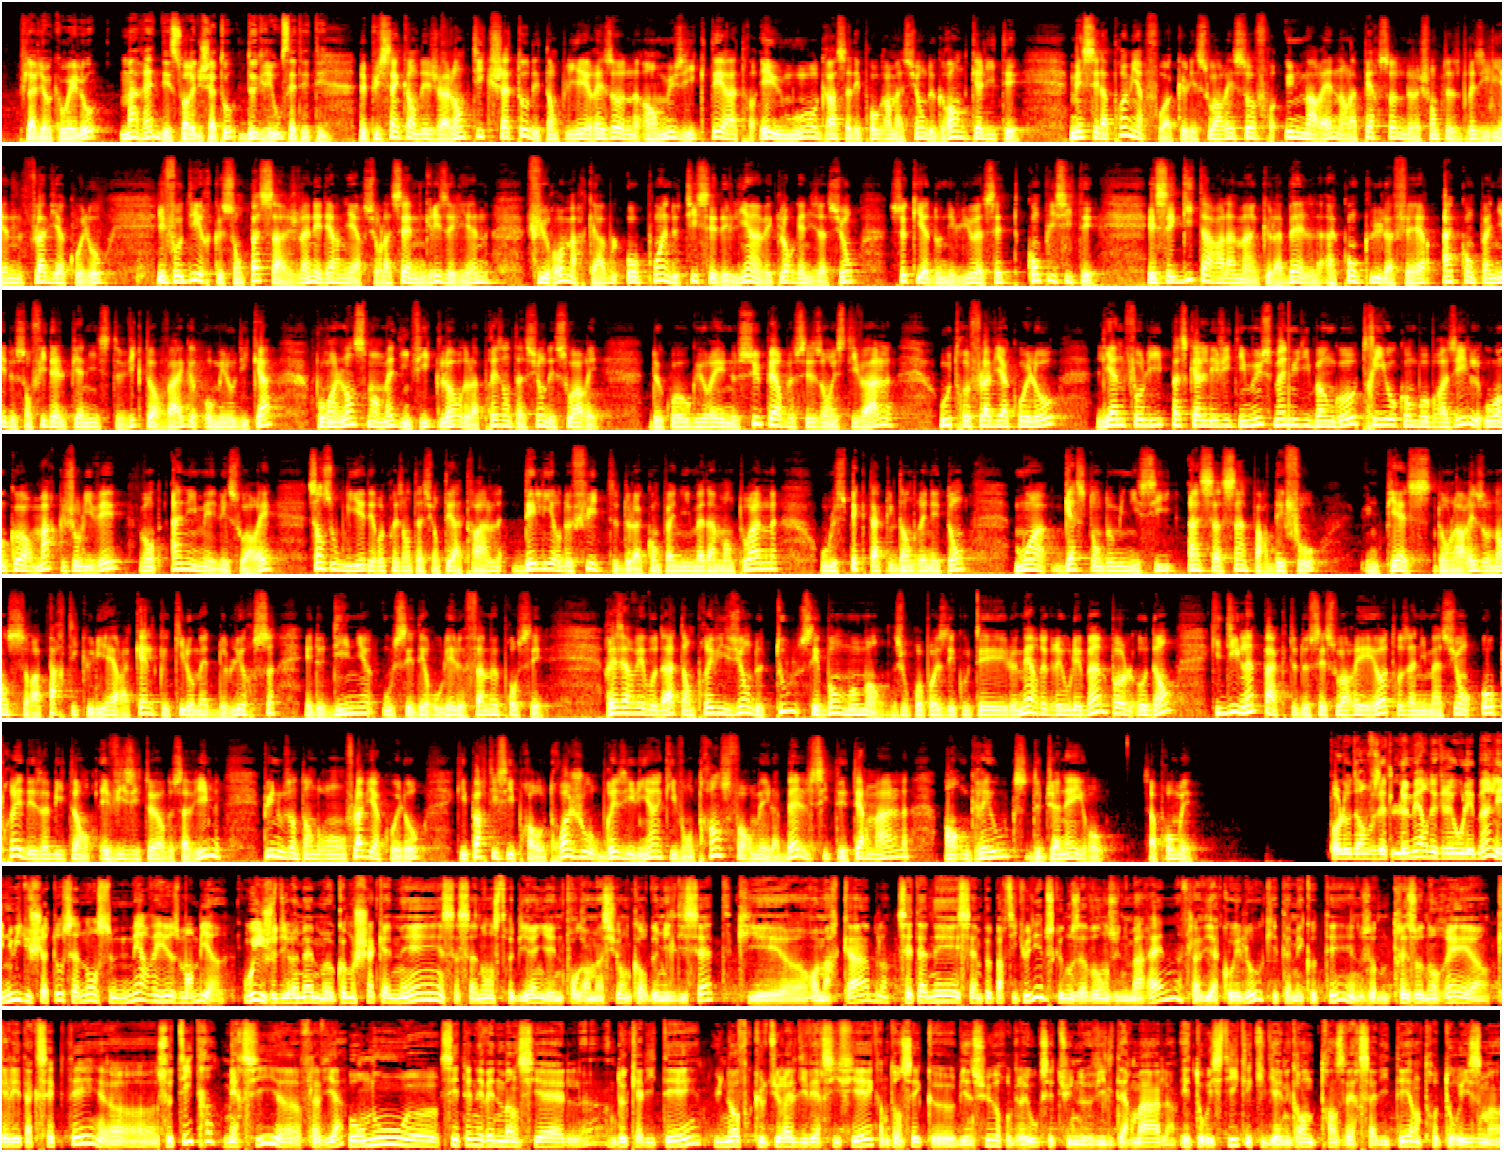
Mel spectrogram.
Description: Je vous propose d’écouter le Maire de Gréoux-les-Bains, Paul Audan qui dit l’impact de ces soirées et autres animations auprès des habitants et visiteurs de sa ville.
